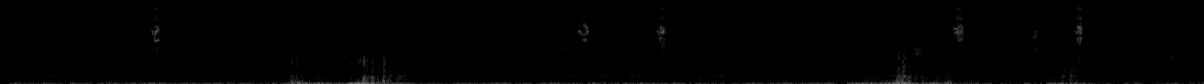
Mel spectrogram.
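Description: Short, high-pitched bird chirps, about half a dozen, some single and some in quick pairs, with quiet between them. Twice a low rumbling noise swells for about a second, around three seconds in and again near nine seconds.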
